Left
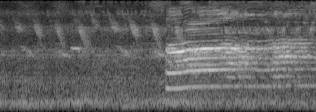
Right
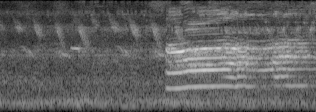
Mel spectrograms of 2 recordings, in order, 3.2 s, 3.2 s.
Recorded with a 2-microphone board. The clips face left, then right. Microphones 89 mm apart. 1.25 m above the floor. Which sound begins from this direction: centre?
A cat meowing, at 1.7 s.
